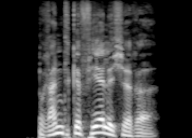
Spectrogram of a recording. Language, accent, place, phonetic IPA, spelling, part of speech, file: German, Germany, Berlin, [ˈbʁantɡəˌfɛːɐ̯lɪçəʁə], brandgefährlichere, adjective, De-brandgefährlichere.ogg
- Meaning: inflection of brandgefährlich: 1. strong/mixed nominative/accusative feminine singular comparative degree 2. strong nominative/accusative plural comparative degree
